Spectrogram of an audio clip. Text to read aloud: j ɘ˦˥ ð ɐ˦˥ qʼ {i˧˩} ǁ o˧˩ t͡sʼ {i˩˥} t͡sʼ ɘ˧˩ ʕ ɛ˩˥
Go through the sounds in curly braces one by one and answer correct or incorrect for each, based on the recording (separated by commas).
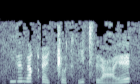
correct, correct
